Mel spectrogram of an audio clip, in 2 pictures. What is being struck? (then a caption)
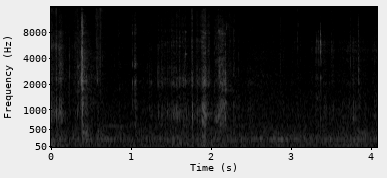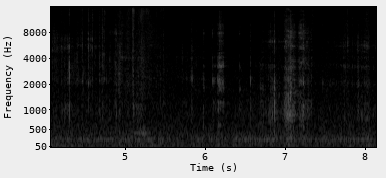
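Bar of soap shaved with a blade. A solid olive-green bar of soap is held in the hand and shaved with a utility-knife blade, producing flaky shavings. Quiet, crisp scraping strokes are heard, bright and short with little low end, over a faint steady hum.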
